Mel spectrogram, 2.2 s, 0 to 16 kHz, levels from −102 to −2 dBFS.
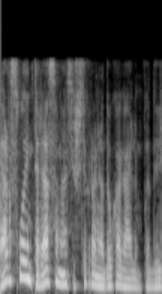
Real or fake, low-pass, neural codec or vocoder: real; 7.2 kHz; none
